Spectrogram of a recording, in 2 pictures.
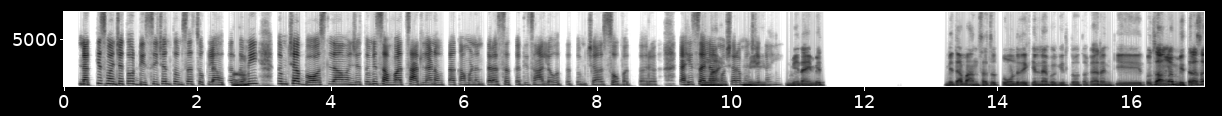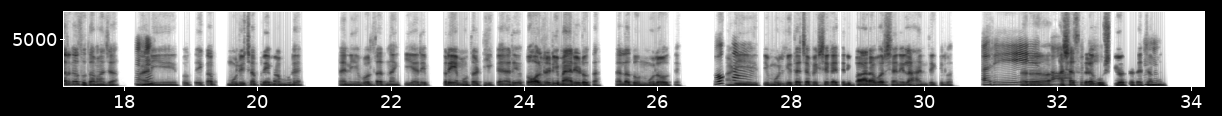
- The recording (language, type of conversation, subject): Marathi, podcast, रस्त्यावरील एखाद्या अपरिचिताने तुम्हाला दिलेला सल्ला तुम्हाला आठवतो का?
- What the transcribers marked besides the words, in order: in English: "डिसिजन"; in Hindi: "सलाह मशवरा"; in English: "ऑलरेडी मॅरीड"; surprised: "हो का?"; put-on voice: "अरे बापरे!"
